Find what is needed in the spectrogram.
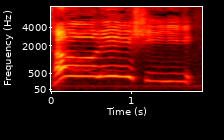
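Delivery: very high, stretched-out mock shriek; mock terror. A visitor facing Godzilla spiders, with a high drawn-out mock shriek. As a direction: scream like a visitor seeing giant spiders.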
